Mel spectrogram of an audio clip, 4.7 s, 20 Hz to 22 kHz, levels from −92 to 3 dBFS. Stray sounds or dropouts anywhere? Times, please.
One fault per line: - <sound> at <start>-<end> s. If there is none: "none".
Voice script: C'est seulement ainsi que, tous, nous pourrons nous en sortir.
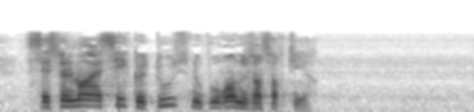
none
